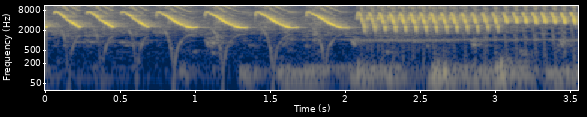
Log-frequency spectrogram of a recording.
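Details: Canary master song for training birds: a row of loud falling whistled sweeps, then an abrupt switch to a fast, dense buzzy trill of rapidly repeated notes.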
